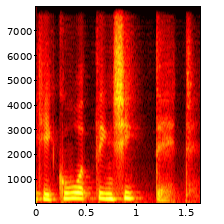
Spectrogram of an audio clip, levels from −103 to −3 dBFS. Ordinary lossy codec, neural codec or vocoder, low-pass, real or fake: none; codec, 16 kHz, 0.3 kbps, FocalCodec; none; fake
